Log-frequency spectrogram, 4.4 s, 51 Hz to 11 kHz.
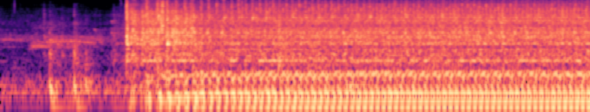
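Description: Zündapp KS 750 sidecar motorcycle's air-cooled flat-twin engine being kick-started: it catches suddenly about a second in and settles into a steady idle.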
